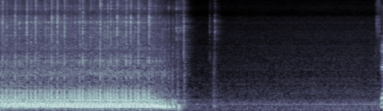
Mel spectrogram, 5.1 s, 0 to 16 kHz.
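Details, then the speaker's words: McCulloch BP1 balance-piston two-stroke chainsaw after carb kit rebuild: crisp, steady high-revving buzz that holds even, then cuts off cleanly; runs healthy, like a modern saw. "pretty good sounds like a modern day chainsaw"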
